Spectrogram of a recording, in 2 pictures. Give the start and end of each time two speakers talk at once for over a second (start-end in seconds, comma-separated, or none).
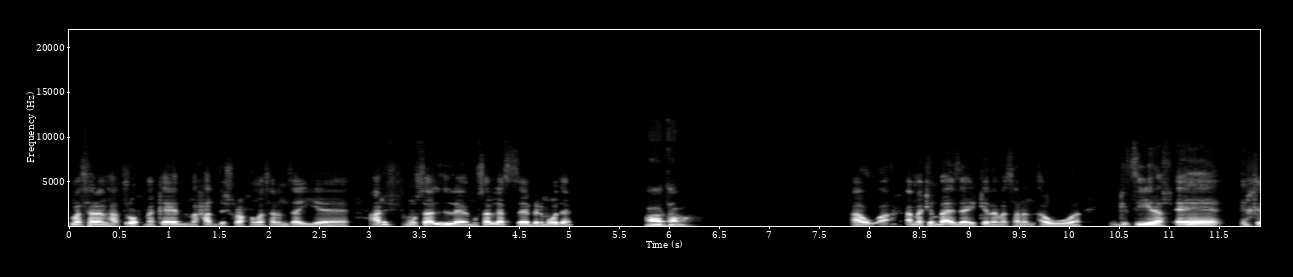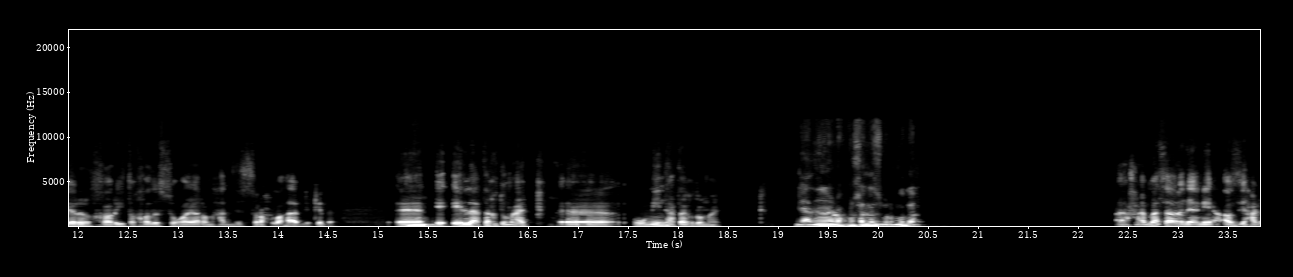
none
